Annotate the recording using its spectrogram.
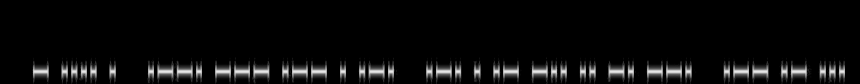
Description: Morse code, heard as a keyed tone, about 25 wpm, 600 Hz. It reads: THE POWER READING WAS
